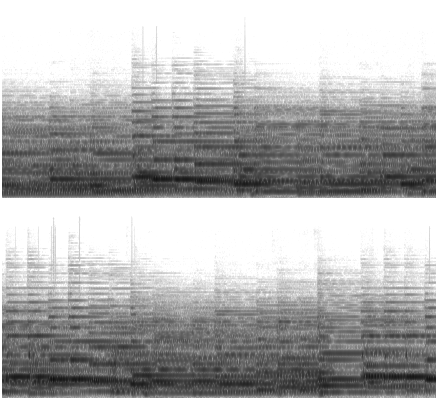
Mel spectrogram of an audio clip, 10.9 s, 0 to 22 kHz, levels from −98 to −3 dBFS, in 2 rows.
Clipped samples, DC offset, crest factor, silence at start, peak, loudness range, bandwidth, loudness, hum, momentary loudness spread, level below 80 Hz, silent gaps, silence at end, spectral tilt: under 0.1%; under 0.1%; 14 dB; 0 s; -4 dBFS; 2 LU; 4.3 kHz; -19 LUFS; none; 6 LU; -60 dBFS; none; 0 s; -10.5 dB/octave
